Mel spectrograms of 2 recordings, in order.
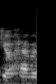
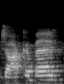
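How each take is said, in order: First: The name begins with a Y sound. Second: The name begins with a J sound. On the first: "I think Yocheved is prettier" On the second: "a lot of people in English-speaking countries pronounce it Jochebed too"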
